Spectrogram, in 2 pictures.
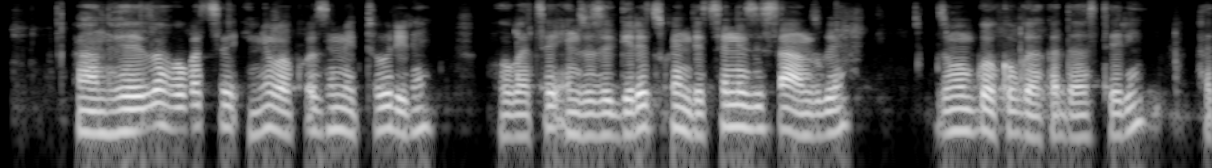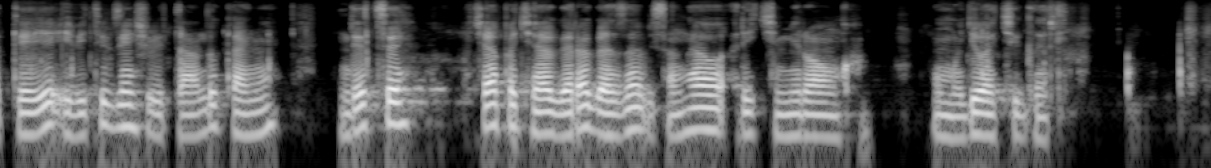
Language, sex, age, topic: Kinyarwanda, male, 18-24, government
